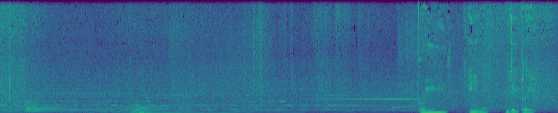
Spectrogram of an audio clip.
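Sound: ocean waves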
